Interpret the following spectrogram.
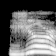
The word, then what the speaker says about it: you're: then r e and you pronounce it as your you're rich he is he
